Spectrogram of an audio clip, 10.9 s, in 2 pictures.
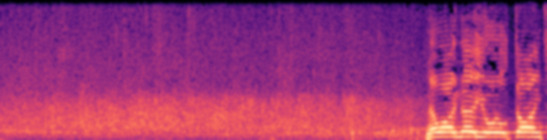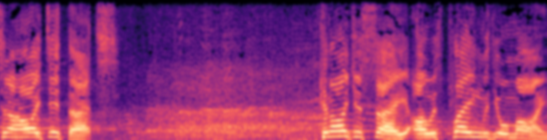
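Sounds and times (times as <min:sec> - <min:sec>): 
audience clapping: 0:00.0 - 0:04.3
speech: 0:04.2 - 0:06.7, 0:08.7 - 0:10.9
laughter: 0:06.7 - 0:08.9.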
